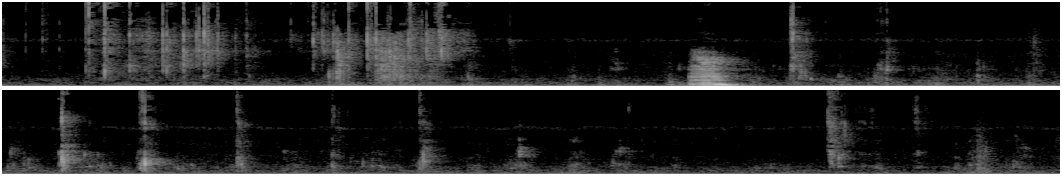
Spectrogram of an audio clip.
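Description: Crunchy bite into a Flamin' Hot Cheetos-crusted fried black tiger prawn dipped in Alfredo sauce: two crisp crunches in the first two seconds, then close-up chewing with small wet mouth clicks. A brief hum from the eater comes about three and a half seconds in.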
